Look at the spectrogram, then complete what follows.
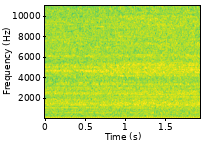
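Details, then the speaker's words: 21-year-old early BMW E60 just started after fluid leak work, brake pressed: an initial squeal, possibly debris on the pulleys, then smooth, even idle with a steady low hum and no chirp; water pump thought to be no longer squeaking. "Kitisee jotain muuta. Jarrua piti muistaa painaa. Ehkä se kuulostaa kohtuun hyvältä."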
